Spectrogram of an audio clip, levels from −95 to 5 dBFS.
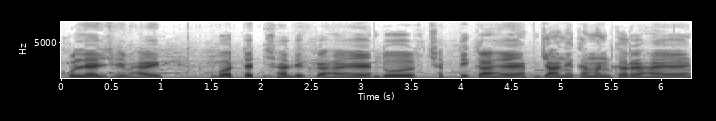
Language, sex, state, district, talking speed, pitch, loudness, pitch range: Hindi, male, Chhattisgarh, Sarguja, 150 wpm, 140 Hz, -21 LUFS, 135-145 Hz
